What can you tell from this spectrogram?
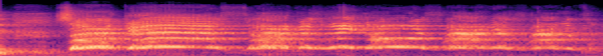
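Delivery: put-on very high excited kid shout; a kid yelling with joy from the back seat; excited little boy. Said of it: "the little boy in the back seat".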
